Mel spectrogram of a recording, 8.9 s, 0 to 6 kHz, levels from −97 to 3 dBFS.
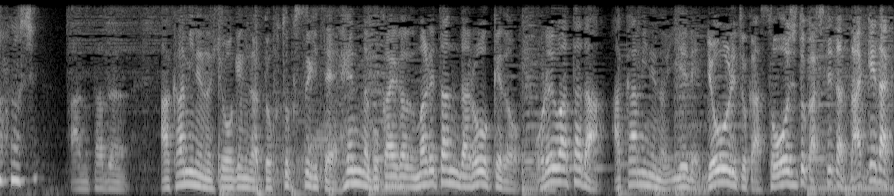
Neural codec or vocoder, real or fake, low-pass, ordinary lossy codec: none; real; 5.4 kHz; none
